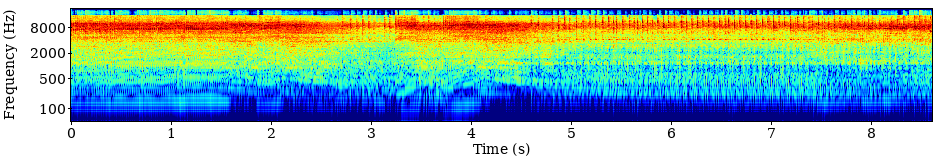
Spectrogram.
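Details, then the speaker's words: Homelite XL-2 chainsaw, test run a day after repair finished: two-stroke buzz at idle, revs up cleanly and holds a steady high wail with no stumbling. Normal, healthy running. "Just finished these up yesterday, so let's do a couple quick test runs."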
